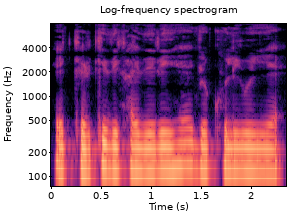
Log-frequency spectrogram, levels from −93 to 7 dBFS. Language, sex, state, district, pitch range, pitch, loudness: Hindi, male, Jharkhand, Ranchi, 115-120 Hz, 115 Hz, -16 LUFS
